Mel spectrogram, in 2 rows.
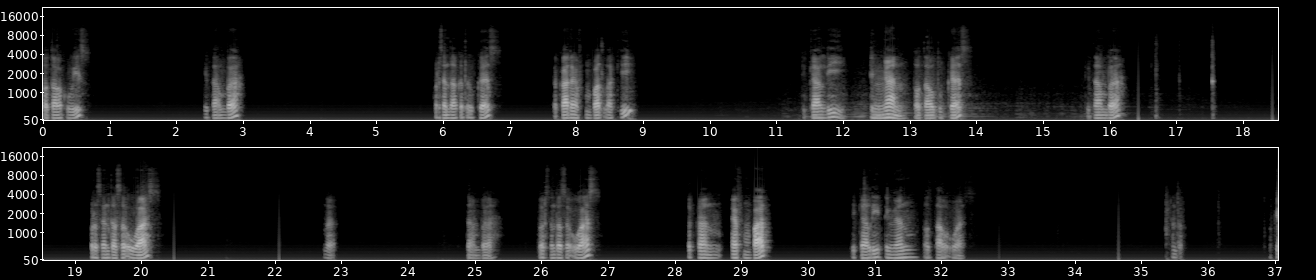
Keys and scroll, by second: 7.7 F4, 22.6 F4, 28.8 F4.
